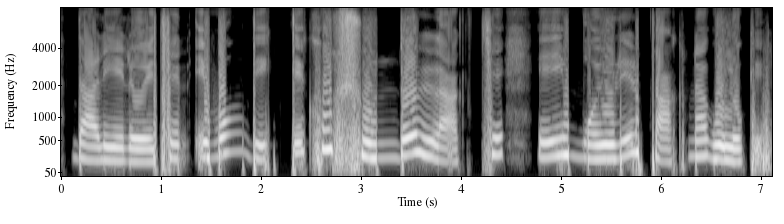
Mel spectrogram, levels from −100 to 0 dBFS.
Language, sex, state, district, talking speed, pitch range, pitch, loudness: Bengali, female, West Bengal, Jalpaiguri, 110 wpm, 195-255 Hz, 225 Hz, -16 LUFS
